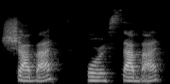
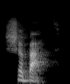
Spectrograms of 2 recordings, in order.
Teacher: And lastly, if you're saying Sabbath with a TH, change it to a T, Shabbat. SH, T at the end, stressing the last syllable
